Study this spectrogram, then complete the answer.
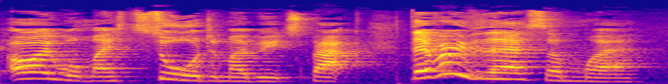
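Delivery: a wounded king ordering his lords back; petulant king. Acted. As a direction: demand it like a sulky monarch.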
